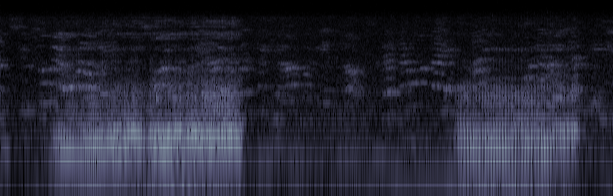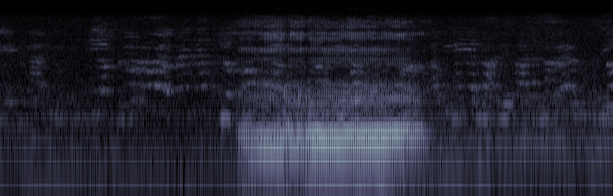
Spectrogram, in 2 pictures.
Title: Roncando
